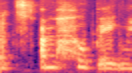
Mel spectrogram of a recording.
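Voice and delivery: ordinary delivery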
